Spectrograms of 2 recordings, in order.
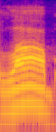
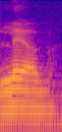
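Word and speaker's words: לב: The lob, they spell it live. L-A-B is how we typically spell it. They're saying that the A actually makes an E sound and that the B makes a V sound.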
